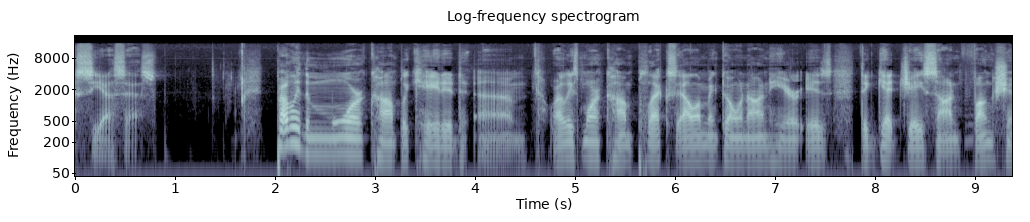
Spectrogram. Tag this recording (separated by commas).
monologue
